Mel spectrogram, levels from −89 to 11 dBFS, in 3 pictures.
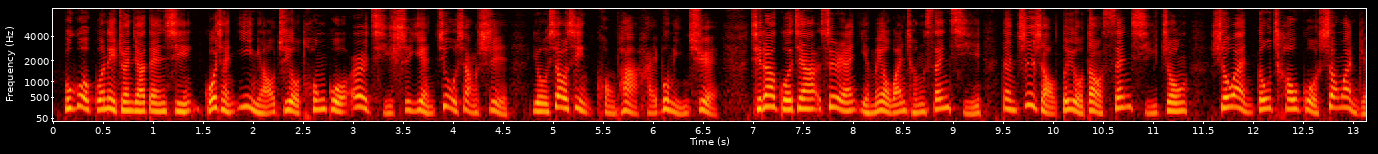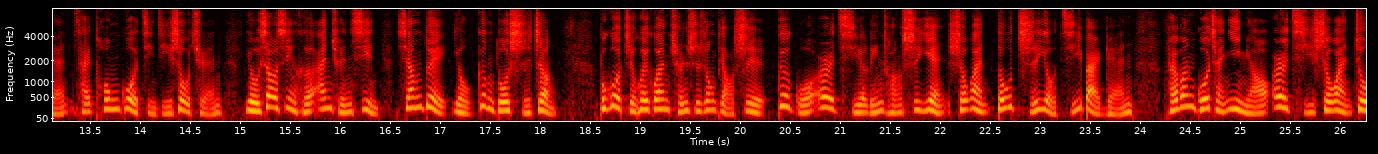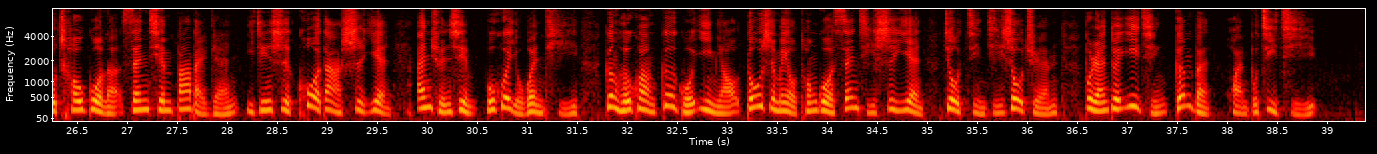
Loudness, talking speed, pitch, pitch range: -31 LUFS, 270 characters per minute, 190 Hz, 150-220 Hz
